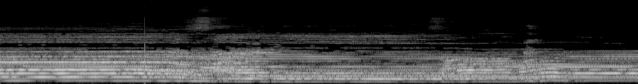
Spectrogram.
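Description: A voice singing long held notes in a vocal exercise, sliding to a new pitch about two seconds in and again near the end.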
